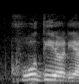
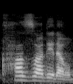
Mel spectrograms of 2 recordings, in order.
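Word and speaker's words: cordial: 코디얼이 아니라 발음은 커설이라고 발음하는데 그 편지에 맨 마지막에 커설 이렇게 써 있어요.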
